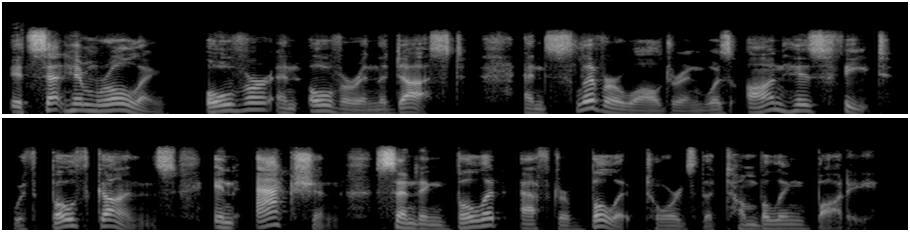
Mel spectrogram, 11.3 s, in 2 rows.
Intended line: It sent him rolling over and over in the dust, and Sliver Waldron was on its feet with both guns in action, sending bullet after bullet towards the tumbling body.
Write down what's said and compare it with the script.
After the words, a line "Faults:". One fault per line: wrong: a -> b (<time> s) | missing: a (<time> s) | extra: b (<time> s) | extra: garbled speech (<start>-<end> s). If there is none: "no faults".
It sent him rolling over and over in the dust, and Sliver Waldron was on his feet with both guns in action, sending bullet after bullet towards the tumbling body.
Faults:
wrong: its -> his (4.9 s)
